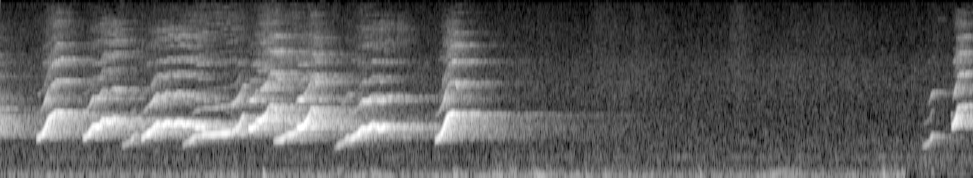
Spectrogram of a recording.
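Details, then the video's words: Chimpanzee calling builds into a rapid cluster of overlapping upward-sweeping harmonic hoots, then fades into several seconds of quiet before one last short rising call. "Monkey Ape Sound Effect Chimp Jungle"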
